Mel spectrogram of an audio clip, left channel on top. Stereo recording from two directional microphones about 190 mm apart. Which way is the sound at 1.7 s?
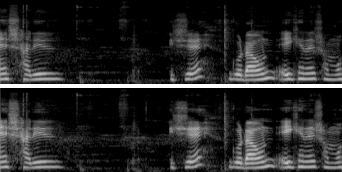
10° left (ahead or behind).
